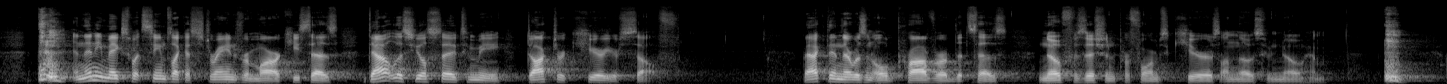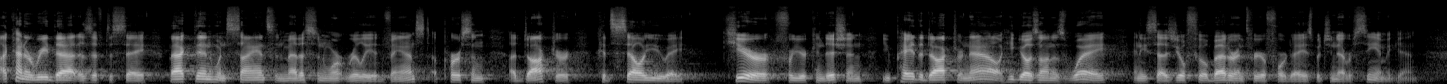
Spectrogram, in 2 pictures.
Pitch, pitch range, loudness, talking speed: 100 Hz, 90-115 Hz, -23 LUFS, 195 wpm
